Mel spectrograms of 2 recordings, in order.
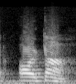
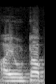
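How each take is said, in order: First: The word is said with an R sound. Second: The word is said with no R sound. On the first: The speaker calls it wrong. "यानी ऑर्टा नहीं होता" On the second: The speaker calls it right. "ये आर जो है ना silent है"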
